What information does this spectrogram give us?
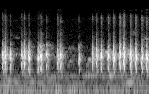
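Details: Yellow-vented bulbul giving agitated 'ngekek' chatter, used to toughen other bulbuls: paired harsh notes, a brief lull, then a rapid rattling series of about ten notes, with low background hum.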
